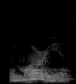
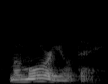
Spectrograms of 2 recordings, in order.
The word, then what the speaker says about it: Memorial Day: I asked Papa Joe if I could sing a song to help celebrate Memorio's Day. "Okay, Bobby," he said reluctantly, "but it's pronounced Memorial Day."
